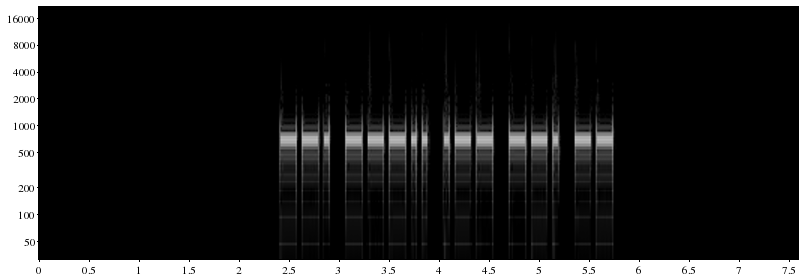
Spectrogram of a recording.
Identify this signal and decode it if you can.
Morse code, heard as a keyed tone, about 22 wpm, 700 Hz. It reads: G8WGM
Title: DXCC-100 Call Signs - 5 Characters - Repeated 3x - 22wpm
